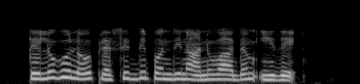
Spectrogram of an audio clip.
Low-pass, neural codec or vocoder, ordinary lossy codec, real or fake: 5.4 kHz; none; none; real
